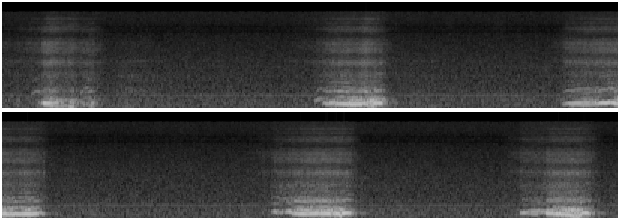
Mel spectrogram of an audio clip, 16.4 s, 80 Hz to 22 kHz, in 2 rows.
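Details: Person sleeping and snoring: five rattling inhaled snores about every 3-4 seconds, roughly 17 breaths a minute, with a steady faint hum behind.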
